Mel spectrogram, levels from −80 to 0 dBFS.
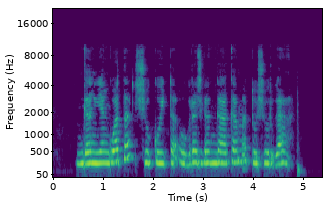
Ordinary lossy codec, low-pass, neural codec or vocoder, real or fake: Opus, 64 kbps; 9.9 kHz; none; real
